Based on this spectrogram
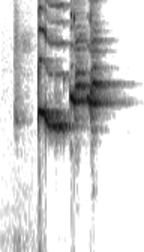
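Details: Agitated orange-headed thrush answering another bird's song: a single sweet whistled phrase, first falling and then lifting to a higher sustained note, preceded by a faint soft chirp.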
